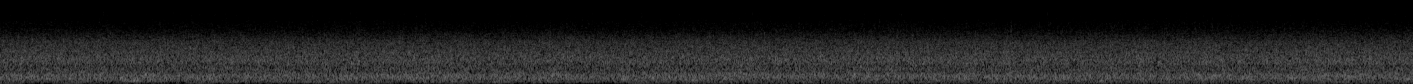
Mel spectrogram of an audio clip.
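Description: Steady rushing of a mountain stream, an even hiss that does not change.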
